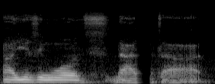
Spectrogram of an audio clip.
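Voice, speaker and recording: Slow and steady in tone, a man with a lowish, mellow voice tells a personal story. He is a Haitian life coach in his fifties with a Haitian accent and Haitian Creole as his first language, and he rambles earnestly, often restarting.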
